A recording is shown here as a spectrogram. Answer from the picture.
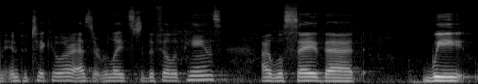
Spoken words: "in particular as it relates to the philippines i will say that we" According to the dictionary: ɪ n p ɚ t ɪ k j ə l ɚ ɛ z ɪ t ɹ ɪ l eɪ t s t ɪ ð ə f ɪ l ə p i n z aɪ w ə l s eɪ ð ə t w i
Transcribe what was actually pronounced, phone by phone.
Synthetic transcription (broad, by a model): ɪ n p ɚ t ɪ k j l ɚ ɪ z ɪ t ɹ ɪ l eɪ t s t ɪ ð ə f ɪ l ə p i n z aɪ w ə l s eɪ ð ə t w i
